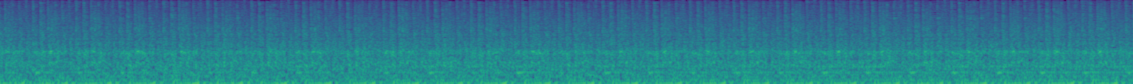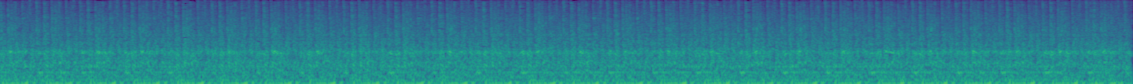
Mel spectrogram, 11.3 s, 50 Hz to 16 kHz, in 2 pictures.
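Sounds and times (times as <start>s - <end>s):
Tiger tank diesel engine interior: 0.0s - 11.3s.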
